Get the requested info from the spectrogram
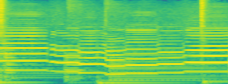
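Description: Smooth jazz instrumental: a saxophone plays a legato melody that steps down and climbs back up, over piano chords and a low bass note that comes in about halfway through.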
